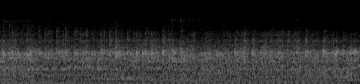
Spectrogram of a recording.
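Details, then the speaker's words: Old non-turbo Mercedes G Wagon, just restarted, holds a steady, very loud idle with a rough hollow drone and no clear knock, then is switched off; the engine is excessively loud, cause not identified. "We basically just, I'm going to have to turn it off because it's unbelievably loud."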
